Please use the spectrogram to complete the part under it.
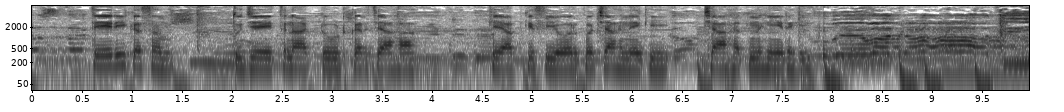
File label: Broken Heart Shayari Ringtone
